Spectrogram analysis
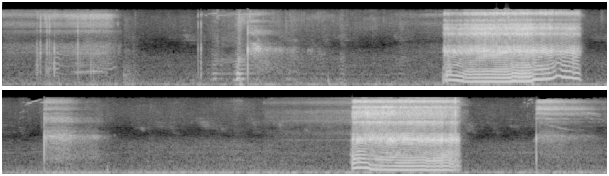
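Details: Cat enjoying a leisurely daytime nap: two long buzzing, rattling snores about five seconds apart with soft nasal breaths between; cat snoring.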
